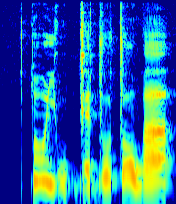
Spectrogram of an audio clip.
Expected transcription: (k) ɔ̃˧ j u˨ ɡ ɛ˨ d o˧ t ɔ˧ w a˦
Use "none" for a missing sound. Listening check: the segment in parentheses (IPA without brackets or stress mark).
t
